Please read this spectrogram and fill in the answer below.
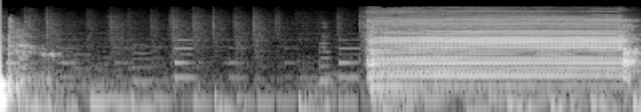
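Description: Wahl cordless foil shaver switched on about two seconds in, running with a steady buzz, then switched off right at the end.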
